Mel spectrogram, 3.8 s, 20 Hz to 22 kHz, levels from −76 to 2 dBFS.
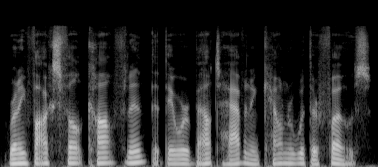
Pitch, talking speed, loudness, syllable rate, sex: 115 Hz, 240 wpm, -20 LUFS, 6.2 syllables/s, male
